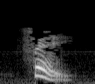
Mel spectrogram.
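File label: "肺", Mandarin Chinese; chinese-flashcards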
